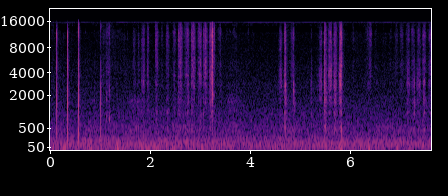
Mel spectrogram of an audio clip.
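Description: A thin, flat, solid brown grit emery board is held against the nail edge of one hand and filed in short strokes. It makes quiet, dry, bright scratching rasps, with a few sharp ticks at the start and clusters of louder strokes later, over a faint low background hum.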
